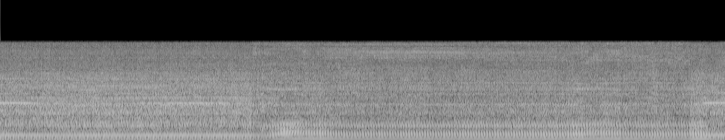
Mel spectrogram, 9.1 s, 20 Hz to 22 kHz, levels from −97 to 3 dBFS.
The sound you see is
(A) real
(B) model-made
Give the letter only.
A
